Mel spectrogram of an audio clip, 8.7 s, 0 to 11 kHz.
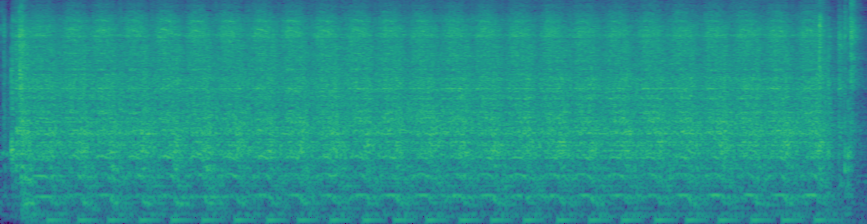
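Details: Massey Ferguson GC2300 diesel tractor after a -26° night, glow plugs used, battery dropping to about 8.3 V: slow, labouring starter churn about three beats a second that never fires; cold cranking, no start.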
